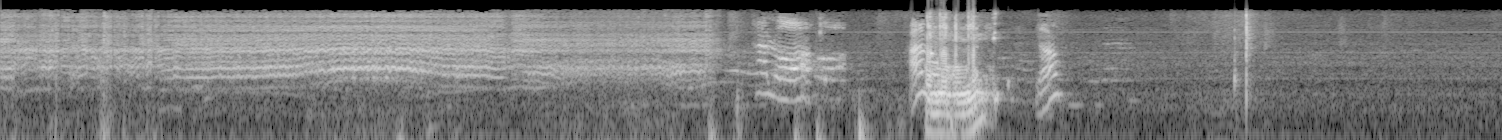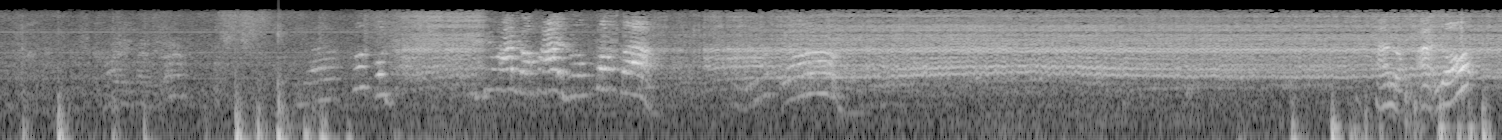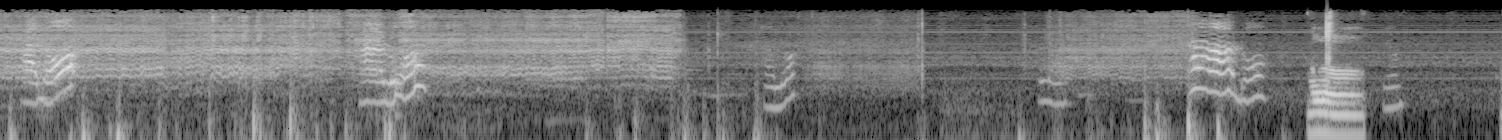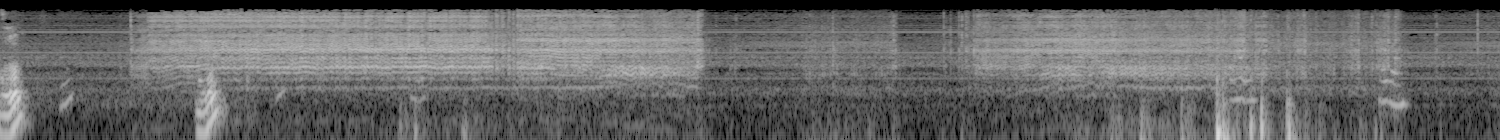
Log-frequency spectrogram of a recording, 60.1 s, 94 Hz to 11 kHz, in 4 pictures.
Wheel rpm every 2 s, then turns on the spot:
70, 70, 70, 50, 0, 0, 0, 0, 0, 10, 20, 40, 50, 50, 50, 50, 50, 50, 30, 10, 20, 10, 0, 20, 50, 50, 10, 10, 40, 10.
52-54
